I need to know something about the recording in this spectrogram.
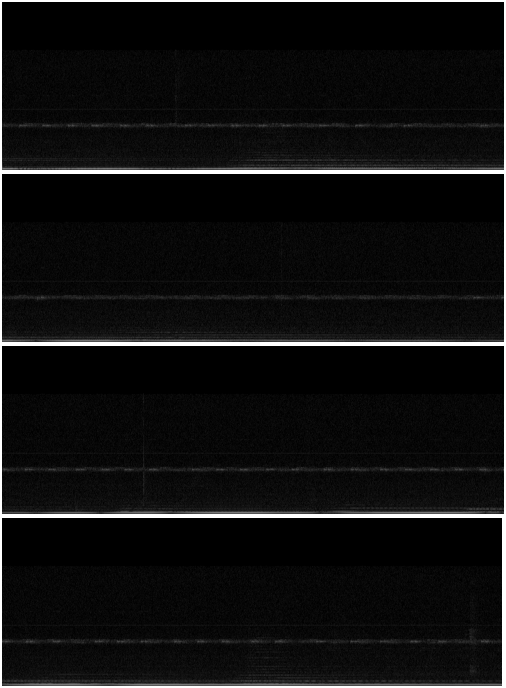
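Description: Crystal singing bowls sounding a long sustained tone that swells and fades in a slow pulse. Higher bowl tones join about three seconds in and again around two-thirds of the way through, layering into a steady chord.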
